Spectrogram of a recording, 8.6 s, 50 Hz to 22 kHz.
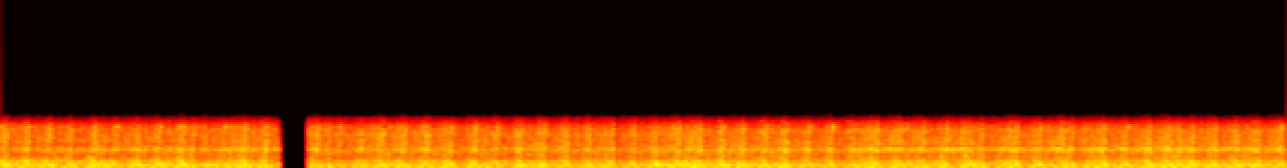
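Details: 1994 Harley-Davidson Sportster with a 1996 Evolution engine, after carburetor fix; rear cylinder previously not working. Steady, even V-twin idle with a regular loping beat, no misses or knocks.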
